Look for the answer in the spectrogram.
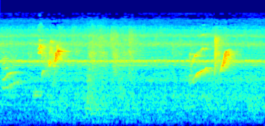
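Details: European goldfinch after moult singing: two short bursts of sharp, high twittering notes separated by a quiet gap, over a steady high-pitched whine.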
